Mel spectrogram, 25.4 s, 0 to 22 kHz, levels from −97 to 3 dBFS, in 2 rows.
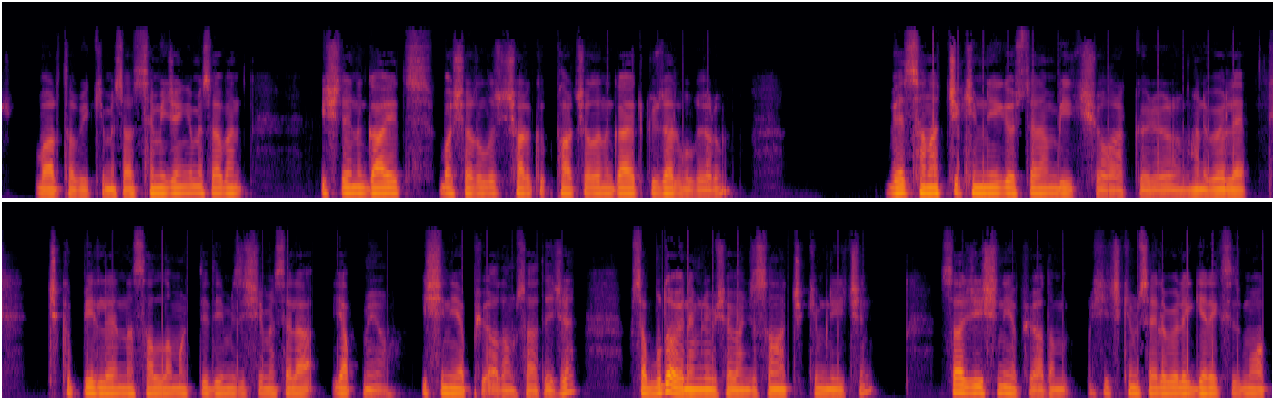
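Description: Speech with periodic USB or driver dropouts from 5.06 s to 25.32 s: tiny gaps of about a millisecond every 0.25 s, roughly seventy regular ticks over the speech.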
